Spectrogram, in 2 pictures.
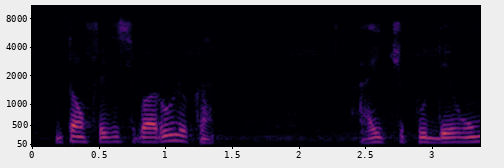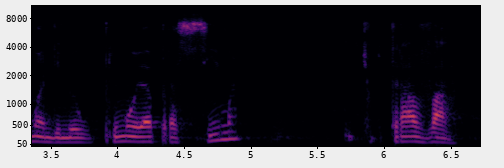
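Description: A man's fairly low voice at a moderate pace, ordinary pitch variation, long, frequent pauses. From Vale do Ribeira, São Paulo state, Brazil. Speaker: listener sharing a story. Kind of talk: casual personal testimony.

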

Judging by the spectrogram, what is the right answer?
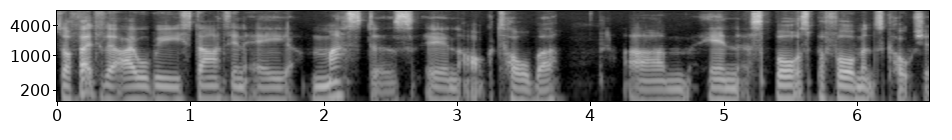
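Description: A man with a slight northern English accent, medium in pitch, fairly slow, with fairly even intonation. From Lancashire, northern England. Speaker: podcast host, sports performance coach. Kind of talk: casual conversational podcast discussion.

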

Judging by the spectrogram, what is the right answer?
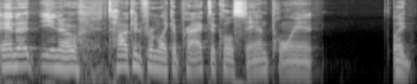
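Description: Moderate pace and ordinary pitch variation from a man. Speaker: podcast host. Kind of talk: casual chat. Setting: online audio room. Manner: animated.

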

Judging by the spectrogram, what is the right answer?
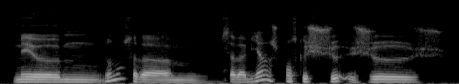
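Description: Speaking at a very slow pace, a man with a fairly low pitch has a dark, mellow tone and ordinary pitch variation. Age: 50s. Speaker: computer science teacher. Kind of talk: interview. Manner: halting.

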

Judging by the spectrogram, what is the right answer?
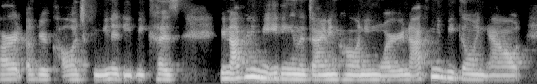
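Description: A woman's medium-pitched voice with ordinary pitch variation, with music in the background. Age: 20s. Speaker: bikini competitor. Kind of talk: casual chat.

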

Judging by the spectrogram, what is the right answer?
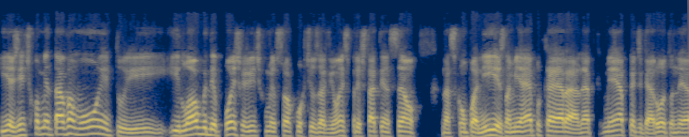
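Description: Against a quiet background, a man speaks in an unremarkable speaking voice at medium pitch. His intonation is lively, and the sound is dry and close with no echo. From Rio de Janeiro state, Brazil (Duque de Caxias). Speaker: TV journalist and news anchor. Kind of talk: casual interview chat. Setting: live video stream.

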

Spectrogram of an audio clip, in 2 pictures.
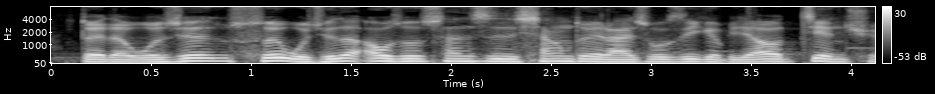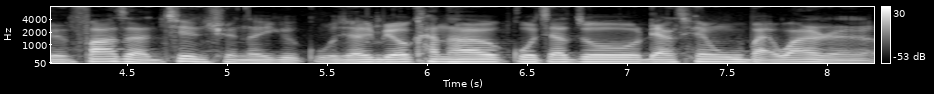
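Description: At a fairly quick pace and with hardly any pauses, a man speaks in a medium pitch with fairly even intonation. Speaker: podcast guest, working holiday resident. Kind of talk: casual chat.

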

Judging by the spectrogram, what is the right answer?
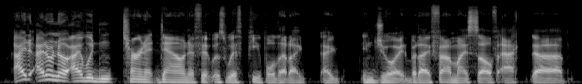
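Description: On a very clean recording with a silent background, a man with an American accent talks in a fairly low pitch. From New Jersey. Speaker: voice actor. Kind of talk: casual chat.

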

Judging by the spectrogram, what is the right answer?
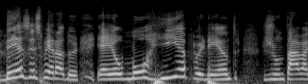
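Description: With noticeable background noise behind her, a woman speaks at a moderate pace and high pitch. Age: 20s. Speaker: social media content creator. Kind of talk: casual chat. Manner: talkative.

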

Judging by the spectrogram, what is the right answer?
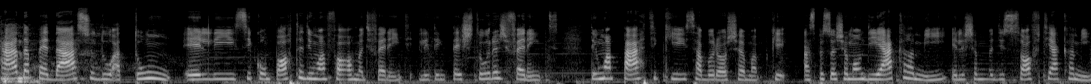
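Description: Pitched high, a woman talks at a moderate pace with fairly even intonation and hardly any pauses. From Pernambuco agreste, Brazil. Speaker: chef. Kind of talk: casual interview.

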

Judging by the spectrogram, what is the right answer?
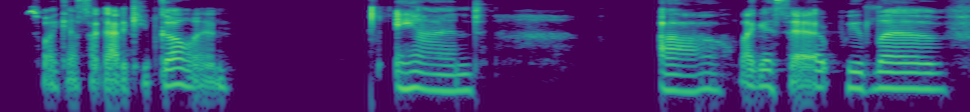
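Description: A woman talks at a fairly slow pace in a fairly low pitch, on a very clean recording with a silent background. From US South. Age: 30s. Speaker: podcast host. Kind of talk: personal storytelling monologue. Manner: hesitant, frequent ums.

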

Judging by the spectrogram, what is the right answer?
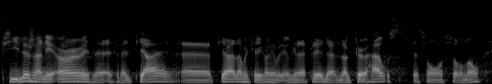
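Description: Here a man speaks at a medium pitch. His intonation is fairly even, and the background is quiet. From Quebec (Mont-Saint-Hilaire). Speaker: dancer and dance studio owner. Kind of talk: casual chat. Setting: studio with live audience. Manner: fast.

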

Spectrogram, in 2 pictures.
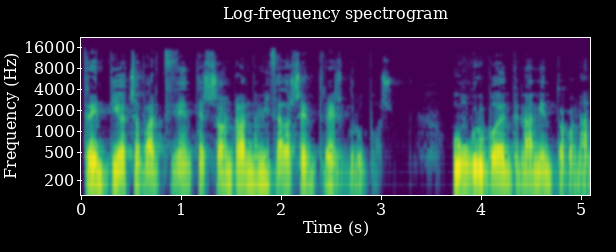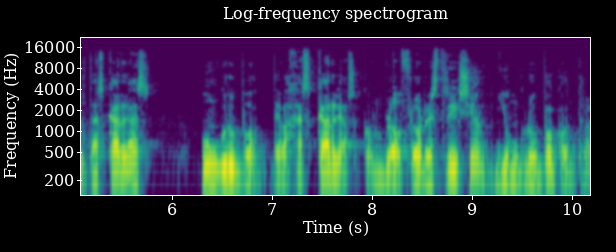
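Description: This man's tone is dark and mellow. He talks at a fairly slow pace with very wide pitch swings. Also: medium pitch for a man. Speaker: physiotherapist and podcast host. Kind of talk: scripted narration. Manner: formal.

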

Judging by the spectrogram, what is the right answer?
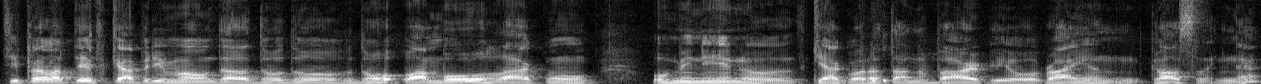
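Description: This man talks at a moderate pace with a medium pitch and a monotone, flat intonation. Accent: Brazilian. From Brazil, Pernambuco (Olinda/Recife). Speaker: filmmaker and author. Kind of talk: casual interview chat. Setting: studio.

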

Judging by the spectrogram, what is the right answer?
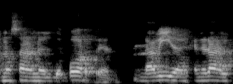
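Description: Somewhat breathy speech from a woman, at a moderate pace. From Argentina, Chaco. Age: 20s. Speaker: paralympic swimmer. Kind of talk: interview.

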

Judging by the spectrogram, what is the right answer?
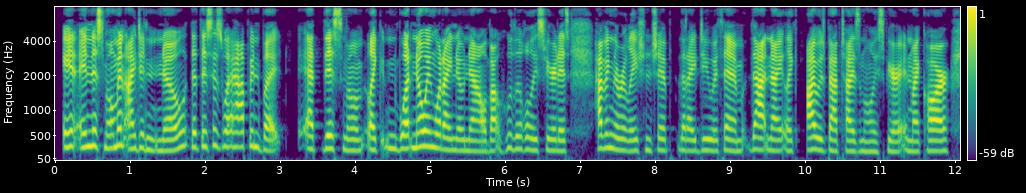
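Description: A woman's unremarkable speaking voice with an American accent, fairly high and fairly quick, with ordinary pitch variation. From Ohio (Akron). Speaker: youth ministry podcast co-host. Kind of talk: testimony.

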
